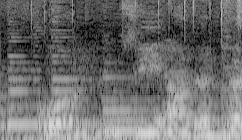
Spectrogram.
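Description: Acoustic guitar played solo, plucked notes ringing over lower bass notes.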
